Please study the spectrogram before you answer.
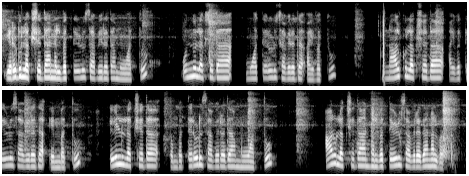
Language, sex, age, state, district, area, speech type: Kannada, female, 30-45, Karnataka, Shimoga, rural, spontaneous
